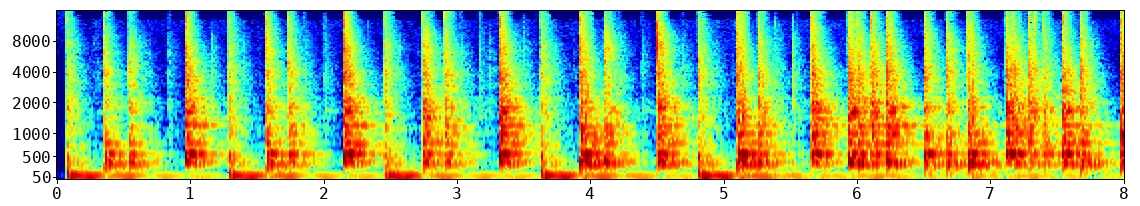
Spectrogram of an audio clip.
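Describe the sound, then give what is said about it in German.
An ensemble of about three djembes, goat-skin goblet drums built to be loud, beats out a fast, steady rhythm of many sharp slaps. Deep booming bass strokes recur at intervals, with no voices. “Eine Djembe ist eine Kelchtrommel, die extra dafür gebaut ist, laut zu sein, weil sie auf dem Dorfplatz gespielt wird.”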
